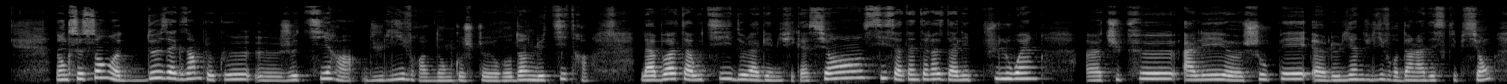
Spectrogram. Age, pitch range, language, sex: 20-39, 195-250 Hz, French, female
